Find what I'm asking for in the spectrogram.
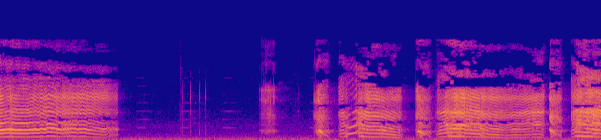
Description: Immediately crying newborn baby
